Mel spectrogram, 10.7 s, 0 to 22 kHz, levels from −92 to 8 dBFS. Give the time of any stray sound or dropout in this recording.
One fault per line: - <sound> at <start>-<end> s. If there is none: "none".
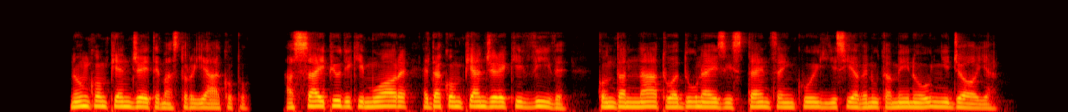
none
